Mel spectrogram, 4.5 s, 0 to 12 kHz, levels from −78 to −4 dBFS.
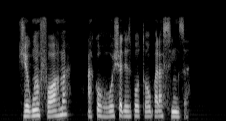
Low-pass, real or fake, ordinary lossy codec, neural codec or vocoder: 7.2 kHz; real; Opus, 64 kbps; none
